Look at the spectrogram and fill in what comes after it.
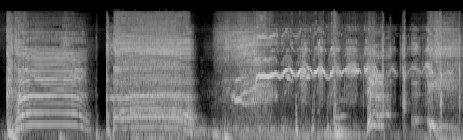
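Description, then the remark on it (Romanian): Someone mimics the cough of a neighbour's goat: two long, wavering bleat-like calls, loud, then rougher wheezy sputters mixed with thin whistling noises. “deci încă o dată să încercăm tusea de capra vecinului.”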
